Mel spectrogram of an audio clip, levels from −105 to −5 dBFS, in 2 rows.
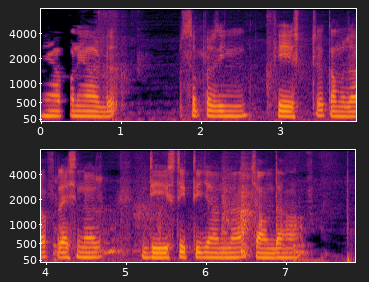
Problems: none marked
